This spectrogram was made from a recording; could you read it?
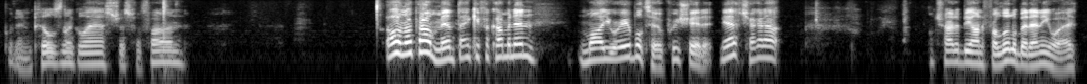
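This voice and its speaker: A man's voice: on the high side, big pitch swings, brisk, vocal fry, long pauses, no echo. A middle-aged man with a head cold, sounding congested, chatting casually on a live stream and answering viewers as he lists items for sale. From Pennsylvania. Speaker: live-stream eBay seller.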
